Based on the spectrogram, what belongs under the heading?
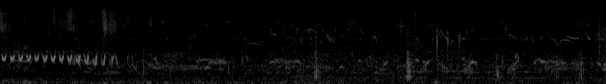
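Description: Ostrich chick calling: a rapid, pulsed chirping trill that stops about a second in, followed by faint scattered chirps.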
